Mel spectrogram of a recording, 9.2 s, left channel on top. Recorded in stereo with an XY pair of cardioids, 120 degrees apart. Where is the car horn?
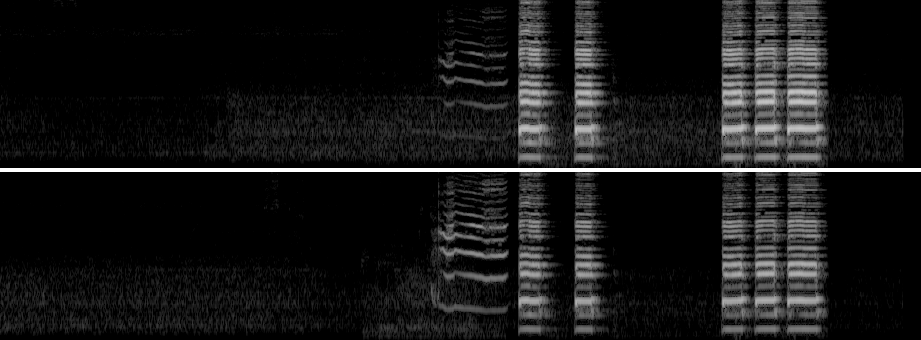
45° left.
